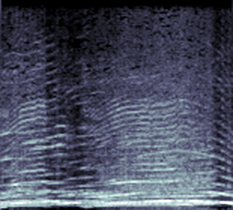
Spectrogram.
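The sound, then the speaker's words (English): Several voices shout a loud, sustained "whoop" in unison, recorded as a homemade sound effect. Their overlapping pitches swell and slide together so the group cry sounds much like an imitated siren. “Should we do a whoop whoop? Everybody do a whoop whoop.”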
